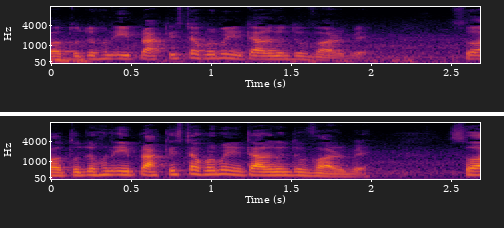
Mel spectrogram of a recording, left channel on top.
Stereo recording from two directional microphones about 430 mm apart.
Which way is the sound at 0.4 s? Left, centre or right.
Right.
